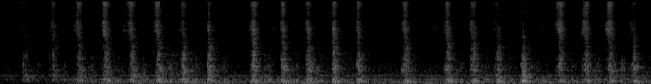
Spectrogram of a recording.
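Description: A knife roughly chops garlic rapidly and rhythmically on a cutting board, about three quick strikes per second, close and crisp with no talking.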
